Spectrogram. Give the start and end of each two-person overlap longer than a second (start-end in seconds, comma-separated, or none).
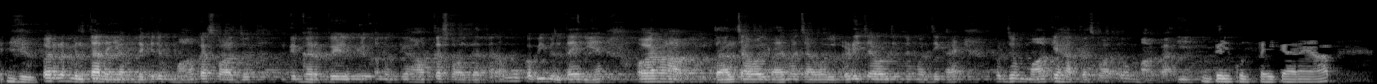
none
